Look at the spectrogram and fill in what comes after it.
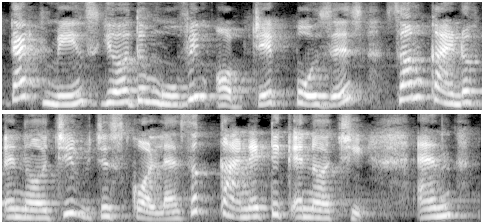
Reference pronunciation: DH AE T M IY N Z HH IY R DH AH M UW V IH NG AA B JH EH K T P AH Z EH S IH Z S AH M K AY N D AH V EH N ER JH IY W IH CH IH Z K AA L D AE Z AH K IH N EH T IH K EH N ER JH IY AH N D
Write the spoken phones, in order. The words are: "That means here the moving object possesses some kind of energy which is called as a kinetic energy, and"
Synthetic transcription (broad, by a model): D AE T M IY N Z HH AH R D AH M UW V IH NG AA B JH EH K T P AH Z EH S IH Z S AH M K AY N D AH V EH N ER JH IY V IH CH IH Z K AA L D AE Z AH K IH N EH T IH K EH N ER JH IY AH N D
